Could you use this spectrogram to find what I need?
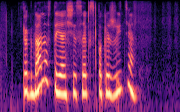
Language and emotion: Russian, neutral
